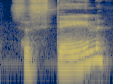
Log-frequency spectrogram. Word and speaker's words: sustain: again you pronounce it sustain um and uh so aim not in or anything ain is how you pronounce it like the english letter a sustain uh in spanish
